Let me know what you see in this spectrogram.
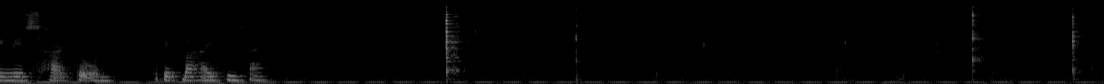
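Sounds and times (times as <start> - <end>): low steady hum: 0.0 - 11.0
chewing and mouth clicks: 3.6 - 10.0.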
